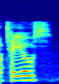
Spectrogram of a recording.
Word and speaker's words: Taos: taos is that how i print did i pronounce it right now teos yeah teos okay teos no uh new mexico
